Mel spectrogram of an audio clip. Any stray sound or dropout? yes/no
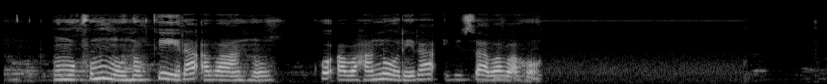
no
